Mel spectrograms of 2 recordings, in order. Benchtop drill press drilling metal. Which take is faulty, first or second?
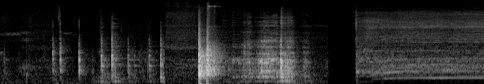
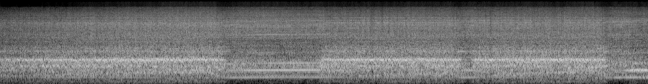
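second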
